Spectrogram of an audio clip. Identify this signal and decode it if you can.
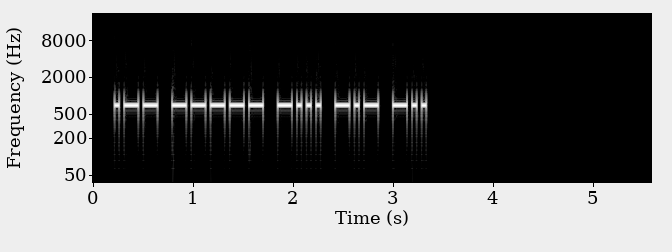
Morse code, heard as a keyed tone, about 25 wpm, 700 Hz. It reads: W0BKD
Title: USA Call Signs - 5 Characters - Repeated 2x - 25wpm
